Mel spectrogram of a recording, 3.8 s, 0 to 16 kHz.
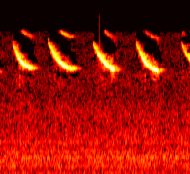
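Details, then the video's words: Munia song used to train other songbirds: thin high whistles sliding downward, repeated about every 0.8 seconds in a steady series. "Kicau Emprit Ngoceh Tak Kenal Lelah"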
